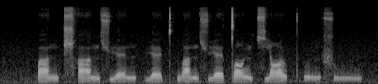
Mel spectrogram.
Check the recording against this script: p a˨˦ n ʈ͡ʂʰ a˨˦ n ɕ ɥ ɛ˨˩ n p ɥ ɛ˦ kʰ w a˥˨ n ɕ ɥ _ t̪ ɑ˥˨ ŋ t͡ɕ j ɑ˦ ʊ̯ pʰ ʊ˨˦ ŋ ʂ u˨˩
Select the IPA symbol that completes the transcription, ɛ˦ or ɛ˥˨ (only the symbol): ɛ˦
